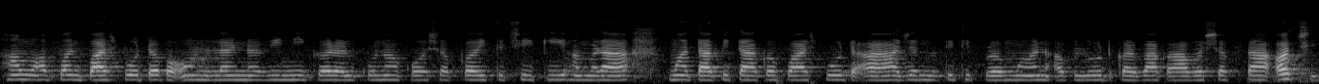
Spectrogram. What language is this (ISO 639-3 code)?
mai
